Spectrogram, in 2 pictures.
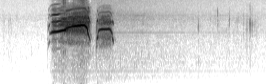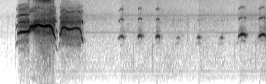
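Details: Osprey at a Kent Island, Maryland nest in summer afternoon; two loud harsh squealing calls in pairs, followed by soft, faint high chirps at irregular intervals.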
